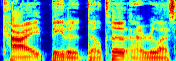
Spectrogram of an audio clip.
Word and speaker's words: Qi: let's try would say Chi yeah but the way that you smell the tea is a lie what Qi is how you spell Qi or Chi is how you pronounce Qi welcome by hate the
